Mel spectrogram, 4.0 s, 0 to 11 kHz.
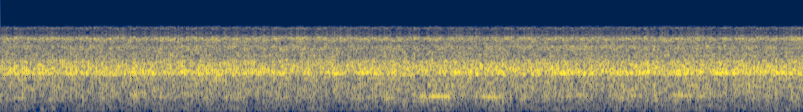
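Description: Steady hiss of band noise from a Lincoln transceiver's speaker, receiving 27.660 MHz on upper sideband with no station transmitting.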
